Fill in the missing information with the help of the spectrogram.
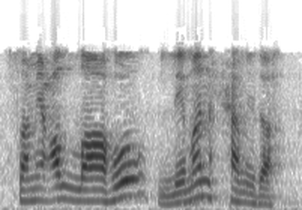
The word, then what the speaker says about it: سمع اللہ لمن حمدہ: عام طور پر لوگوں کو دیکھا گیا سمع اللہ لمن حمدہ یہ پڑھتے ہیں، اس کو ہولمن نہیں ہے، سمع اللہ لمن حمدہ، اس میں عین بھی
